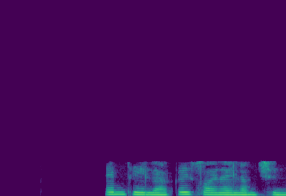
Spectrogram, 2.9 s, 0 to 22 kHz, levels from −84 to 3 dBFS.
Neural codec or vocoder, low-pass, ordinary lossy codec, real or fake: none; 7.2 kHz; AAC, 16 kbps; real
